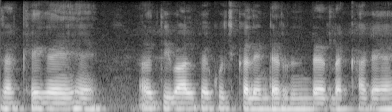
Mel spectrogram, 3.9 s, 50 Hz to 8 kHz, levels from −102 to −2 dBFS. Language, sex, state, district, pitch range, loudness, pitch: Hindi, male, Chhattisgarh, Bastar, 105-115 Hz, -18 LUFS, 110 Hz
